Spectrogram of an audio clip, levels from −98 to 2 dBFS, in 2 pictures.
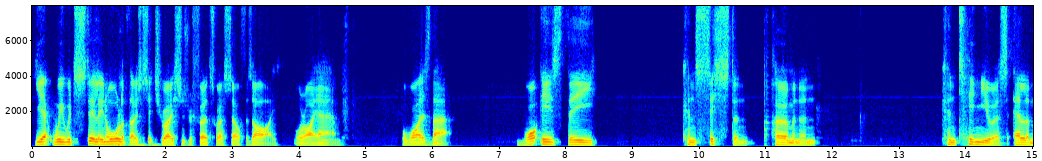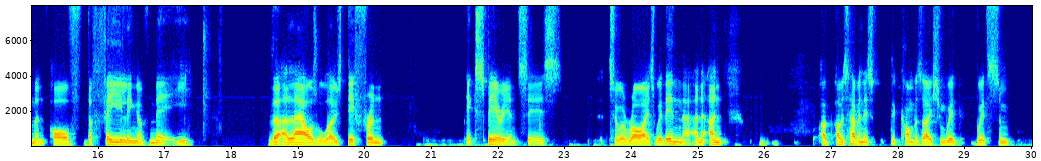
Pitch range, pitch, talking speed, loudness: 100-125 Hz, 110 Hz, 110 wpm, -29 LUFS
